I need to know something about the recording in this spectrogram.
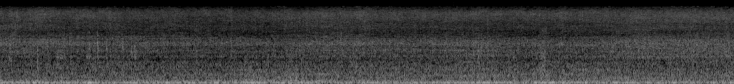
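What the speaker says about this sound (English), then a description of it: "good sound, ain't it? Y'all like that? Nice sizzle." Chicken and steak kabobs sizzle on an outdoor grill, a steady close broadband hiss that holds evenly throughout with no talk over it.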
